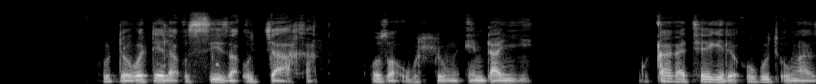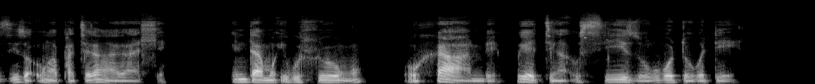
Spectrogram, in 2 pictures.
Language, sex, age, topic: North Ndebele, male, 25-35, health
